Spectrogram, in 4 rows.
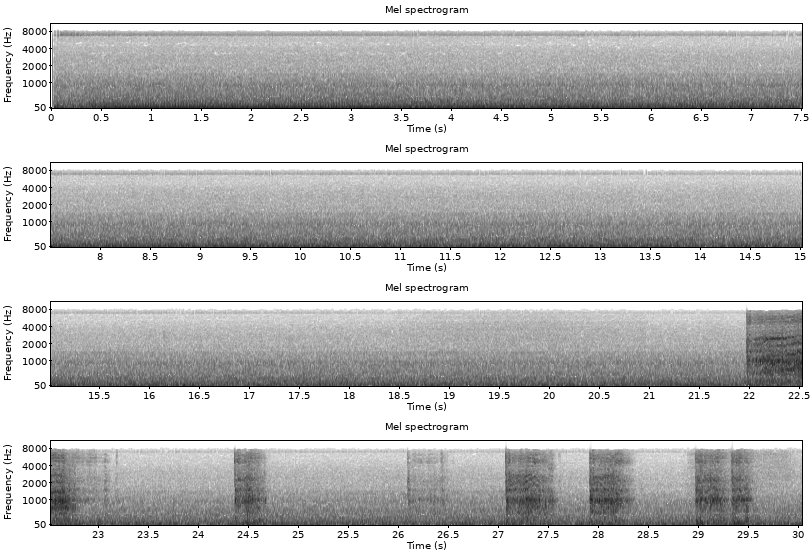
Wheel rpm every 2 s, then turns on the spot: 0, 0, 0, 0, 0, 0, 0, 0, 0, 0, 0, 60, 10, 40, 40.
22-24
